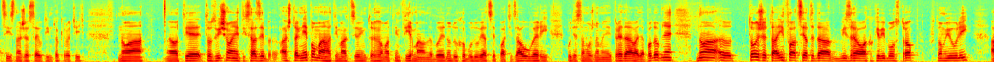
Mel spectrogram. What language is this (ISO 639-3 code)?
slk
